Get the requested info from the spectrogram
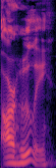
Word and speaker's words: Arhoolie: I think that's how it's pronounced. – Arhuli? – A-R-H-O-O-L-I-E. – That seems like Arhuli.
